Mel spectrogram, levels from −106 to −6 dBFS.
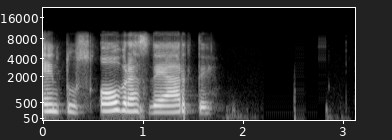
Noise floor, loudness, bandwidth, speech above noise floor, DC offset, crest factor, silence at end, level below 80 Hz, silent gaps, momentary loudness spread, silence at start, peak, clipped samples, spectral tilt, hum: -82 dBFS; -21 LUFS; 10 kHz; 61 dB; under 0.1%; 18 dB; 1.45 s; -70 dBFS; none; 16 LU; 0 s; -4 dBFS; under 0.1%; -2.5 dB/octave; none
